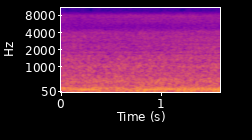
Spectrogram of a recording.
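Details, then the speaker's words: 2008 Nissan Xterra 2WD, driving after inspection for front scraping noise, wheels torqued to 100 ft-lb, front brakes and rotors recently replaced: only steady road and tyre hum at cruise, no scrape; simple fix, not wheel bearing. "we don't have any noise, which that's a good thing."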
